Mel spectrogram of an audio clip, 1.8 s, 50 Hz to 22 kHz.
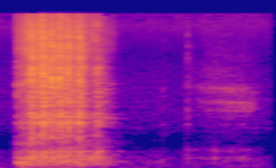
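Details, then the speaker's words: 3-thread overlocker sewing thick denim after cleaning and lubrication: a short burst of fast, harsh clattering as the knife hits dense material, stopping on thinner fabric; cause is play in the loose upper knife. "у меня нож только заехал на плотный материал сразу пошел звук слышите я съехал и уже все нормально стало смотрите слышите верхний нож болтается здесь появился люфт"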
